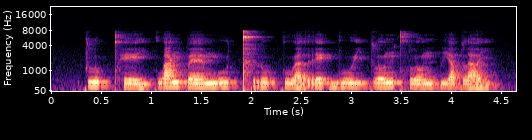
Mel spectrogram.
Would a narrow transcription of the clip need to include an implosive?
no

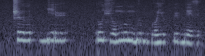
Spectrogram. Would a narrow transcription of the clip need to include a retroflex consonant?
yes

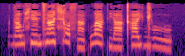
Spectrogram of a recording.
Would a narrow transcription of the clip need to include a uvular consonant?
no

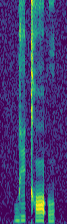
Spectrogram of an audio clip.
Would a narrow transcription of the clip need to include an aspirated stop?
yes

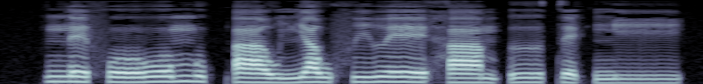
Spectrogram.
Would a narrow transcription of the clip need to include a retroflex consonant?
no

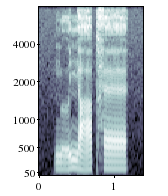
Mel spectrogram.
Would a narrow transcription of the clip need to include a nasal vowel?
no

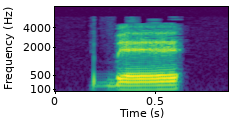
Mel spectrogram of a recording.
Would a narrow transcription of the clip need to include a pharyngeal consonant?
no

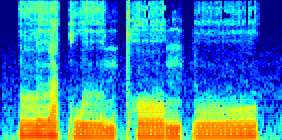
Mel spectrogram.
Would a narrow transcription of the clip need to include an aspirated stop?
yes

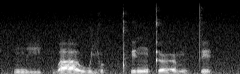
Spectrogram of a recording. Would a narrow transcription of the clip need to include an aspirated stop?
yes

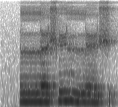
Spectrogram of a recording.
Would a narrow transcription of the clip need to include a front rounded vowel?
yes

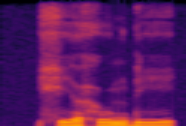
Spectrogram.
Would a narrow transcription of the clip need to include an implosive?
yes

